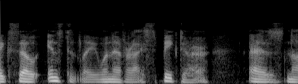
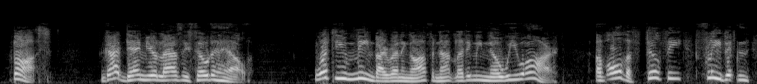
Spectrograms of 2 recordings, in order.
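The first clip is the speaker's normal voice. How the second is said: put-on child's angry tirade; 8 semitones higher, 6 dB louder than usual. A narrator's reading. Little-girl ship cursing her captain.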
